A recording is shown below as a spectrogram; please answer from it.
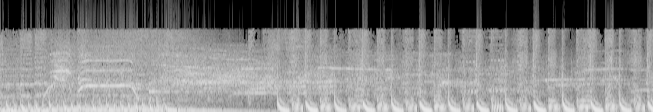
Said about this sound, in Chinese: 带上你的好朋友一起加入进来，来一点尖叫声鼓励一下。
